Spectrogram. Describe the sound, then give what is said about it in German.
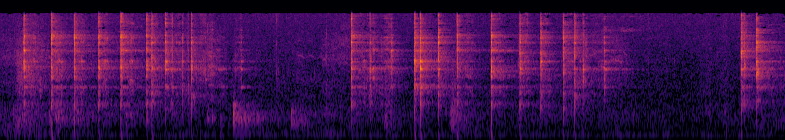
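Lemon zest is grated with a metal grater in a kitchen, making many quick metallic rasping strokes in an uneven rhythm with short pauses between runs. No voices are heard. “dann machen wir uns ein bisschen Abrieb von der Zitrone, das machen wir mit einer Reibe.”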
